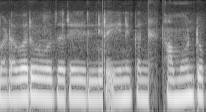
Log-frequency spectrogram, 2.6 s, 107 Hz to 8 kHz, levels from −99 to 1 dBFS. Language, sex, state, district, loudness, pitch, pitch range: Kannada, female, Karnataka, Mysore, -14 LUFS, 185 Hz, 185-195 Hz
